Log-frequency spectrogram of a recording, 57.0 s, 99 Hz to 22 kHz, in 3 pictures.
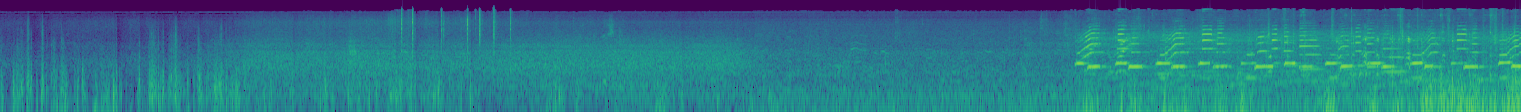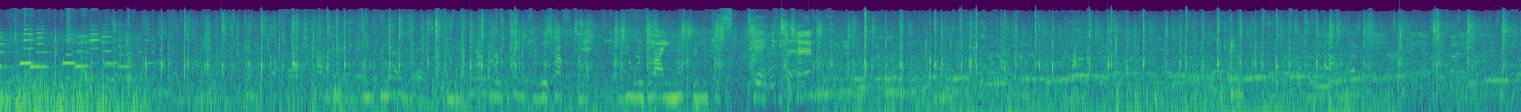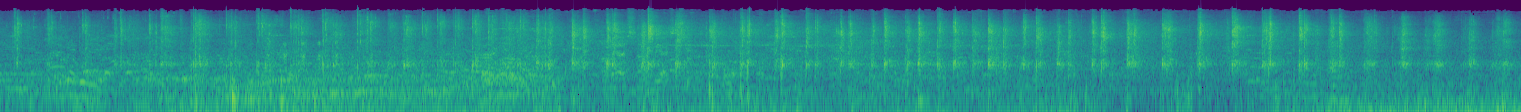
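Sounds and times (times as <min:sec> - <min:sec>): horse hooves on stone paving: 0:04.1 - 0:06.5, 0:13.0 - 0:57.0
faint voices: 0:07.1 - 0:56.0.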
